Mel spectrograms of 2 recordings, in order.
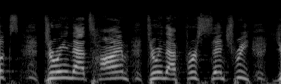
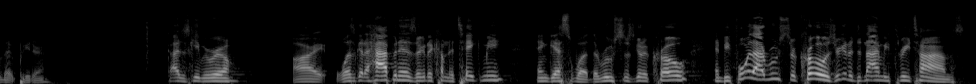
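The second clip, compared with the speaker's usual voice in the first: calm Jesus; 6 semitones lower than usual. Acted. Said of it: "Jesus is like".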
